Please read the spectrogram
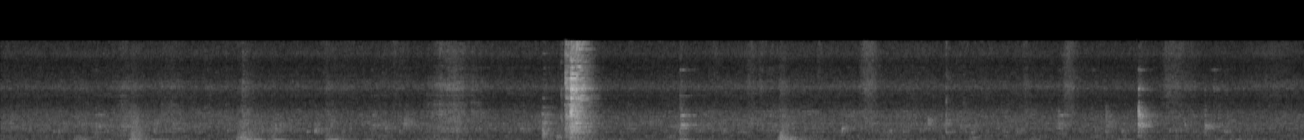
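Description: Irregular knocks and scrapes as a small electric water pump's motor is handled and fitted back onto the pump body. There are about six knocks, with a sharp one about four seconds in the loudest, over a steady hiss.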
